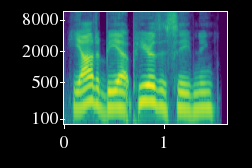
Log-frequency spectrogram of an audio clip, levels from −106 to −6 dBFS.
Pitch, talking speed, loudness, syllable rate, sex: 175 Hz, 295 wpm, -17 LUFS, 7.6 syllables/s, female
